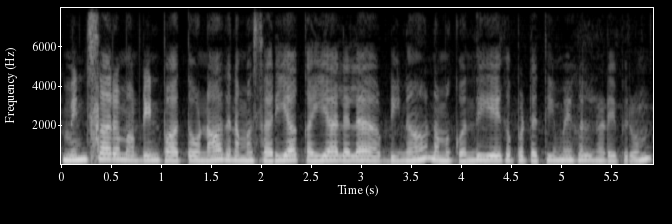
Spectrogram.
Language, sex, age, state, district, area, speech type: Tamil, female, 30-45, Tamil Nadu, Ariyalur, rural, spontaneous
